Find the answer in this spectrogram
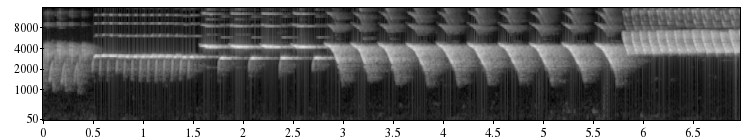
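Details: Canary in lively cengkok isian song, a lure to set a male singing: a short trill, clipped repeated notes, then a steady series of loud down-swept whistles about three per second, closing in a high fizzing trill.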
